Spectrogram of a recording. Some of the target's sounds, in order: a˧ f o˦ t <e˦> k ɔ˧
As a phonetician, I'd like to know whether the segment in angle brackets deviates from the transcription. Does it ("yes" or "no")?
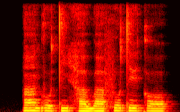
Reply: no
